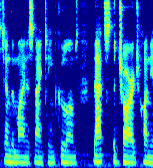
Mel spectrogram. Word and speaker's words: coulomb: to 1.6 times 10 to the minus 19th coulombs. So that capital C right there, that is the unit of charge, and it is called a coulomb. You spell that C-O-U-L-O-M-B, like that, coulomb.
